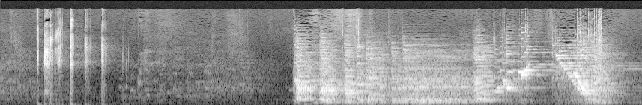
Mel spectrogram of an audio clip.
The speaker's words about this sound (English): I think I want to play the piano. Just because I want to. I'm going to do it. Can you please step aside? Yes, listen to this.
